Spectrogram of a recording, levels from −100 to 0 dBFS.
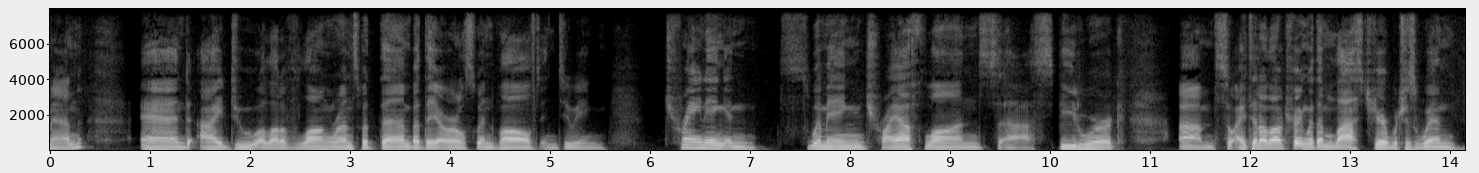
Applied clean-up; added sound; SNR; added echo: none; none; none; none.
